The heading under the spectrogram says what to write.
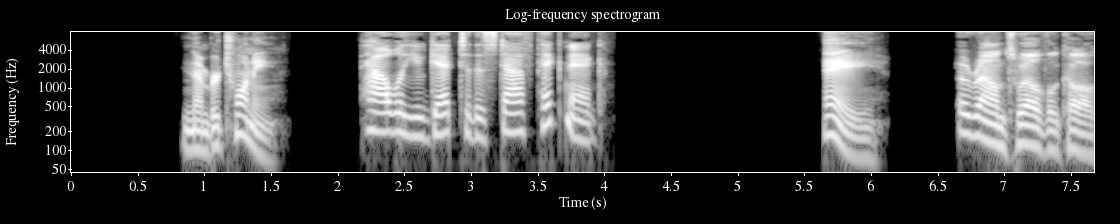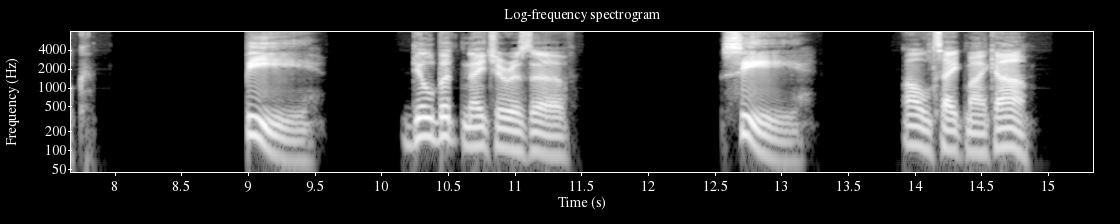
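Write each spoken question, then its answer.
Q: How will you get to the staff picnic?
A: C: I'll take my car.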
